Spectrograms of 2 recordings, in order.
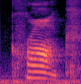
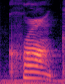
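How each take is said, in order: The two takes are said the same way.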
